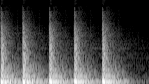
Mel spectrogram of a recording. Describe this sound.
Door knock (Slow)
A slow door knocking sound. (Created with AudioSauna.)
door, knocking, knocks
